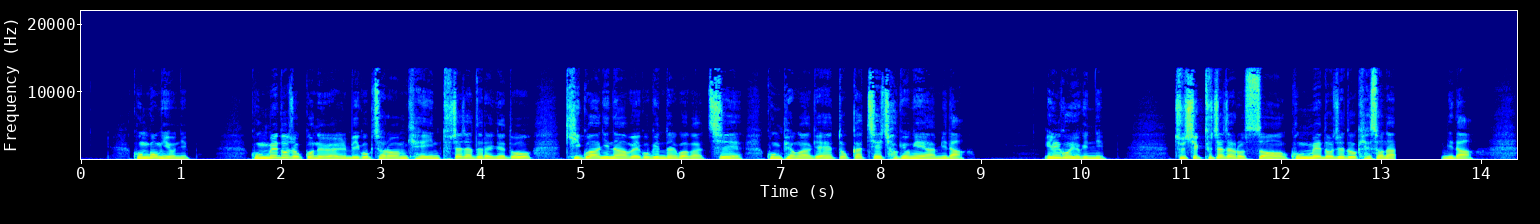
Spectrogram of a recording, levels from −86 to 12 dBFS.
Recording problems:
audio cutting out; at 13 s

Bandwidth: 13.5 kHz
